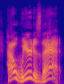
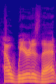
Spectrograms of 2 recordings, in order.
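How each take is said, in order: First: Sarcastic mock reading of "How weird is that?"; mocking the line. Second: Said in the usual way. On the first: Shown as a demonstration. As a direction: parrot the line to show how bad it is. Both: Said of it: "What a fucking awful line".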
